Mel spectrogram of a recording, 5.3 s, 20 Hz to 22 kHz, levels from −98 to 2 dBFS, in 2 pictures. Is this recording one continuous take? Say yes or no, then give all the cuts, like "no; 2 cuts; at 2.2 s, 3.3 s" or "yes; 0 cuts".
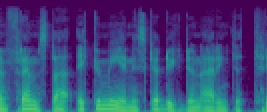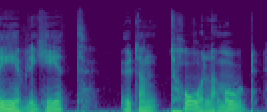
yes; 0 cuts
